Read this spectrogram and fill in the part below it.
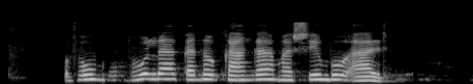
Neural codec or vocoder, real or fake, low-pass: codec, 16 kHz in and 24 kHz out, 2.2 kbps, FireRedTTS-2 codec; fake; 7.2 kHz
